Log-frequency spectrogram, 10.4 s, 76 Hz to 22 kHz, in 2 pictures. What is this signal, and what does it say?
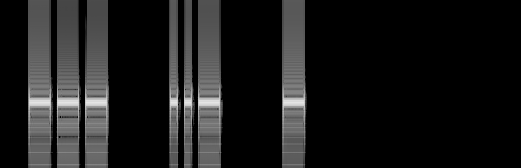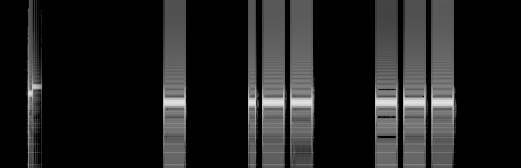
Morse code, heard as a keyed tone, about 17 wpm, spaced as for 10 wpm, 700 Hz. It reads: OUT TWO
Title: 3x Character Spacing - Top 100 Words - 17wpm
